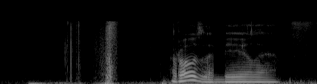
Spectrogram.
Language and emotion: Russian, sad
